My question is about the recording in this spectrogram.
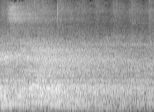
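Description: Several people's voices shouting and calling out at once courtside during a basketball game.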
